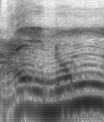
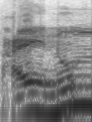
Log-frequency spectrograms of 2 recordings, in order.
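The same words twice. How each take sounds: First: আইনুন said as "ainung", held in the nose; আইনুন with a ghunnah ending; nasal ng ending. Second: First আইনুন ending on a short clear "n"; আইনুন without nasal hum; plain n ending. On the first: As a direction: hum the last sound of আইনুন as "ng". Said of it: "না বলে আইনুন বলো". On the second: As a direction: close আইনুন with the tongue tip. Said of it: "আইনুন না বলে". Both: Shown as a demonstration.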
